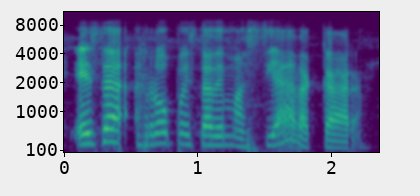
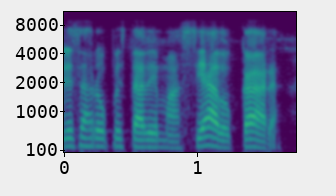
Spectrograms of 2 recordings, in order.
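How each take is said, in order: First: "demasiada" with final a; "demasiada" ending in a; wrong form. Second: "demasiado" with final o; "demasiado" ending in o; correct form. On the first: ("demasiada" con a final) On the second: ("demasiado" con o final) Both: Shown as a demonstration. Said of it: "en lugar de decir".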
